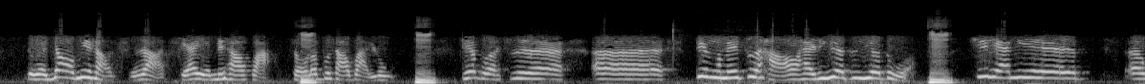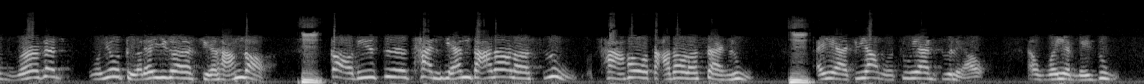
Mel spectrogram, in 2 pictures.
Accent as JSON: {"language": "Chinese", "town": "Shenyang", "region": "Liaoning", "country": "China", "tie": "born or raised there", "moved": "as an adult", "lives_now": "Dongguan, China", "said": "我是来自广东东莞的一名学员。我的老家是在辽宁沈阳。去年我老伴儿调到这边工作，我就跟着到这边来了。"}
